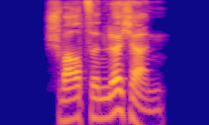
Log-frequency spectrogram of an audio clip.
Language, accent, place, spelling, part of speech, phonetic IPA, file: German, Germany, Berlin, schwarzen Löchern, noun, [ˈʃvaʁt͡sn̩ ˈlœçɐn], De-schwarzen Löchern.ogg
- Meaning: dative plural of schwarzes Loch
